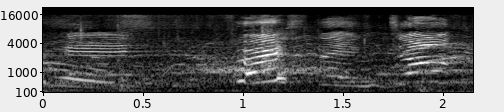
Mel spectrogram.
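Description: Young girls' voices calling out in several short, high-pitched exclamations without clear words.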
